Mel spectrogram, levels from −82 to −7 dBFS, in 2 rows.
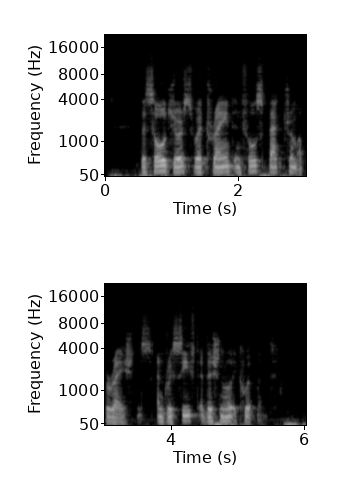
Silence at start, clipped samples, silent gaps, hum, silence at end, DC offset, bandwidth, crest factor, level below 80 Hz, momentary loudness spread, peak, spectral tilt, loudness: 0.05 s; under 0.1%; none; none; 0 s; under 0.1%; 14 kHz; 20 dB; -60 dBFS; 10 LU; -20 dBFS; -5.5 dB/octave; -39 LUFS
